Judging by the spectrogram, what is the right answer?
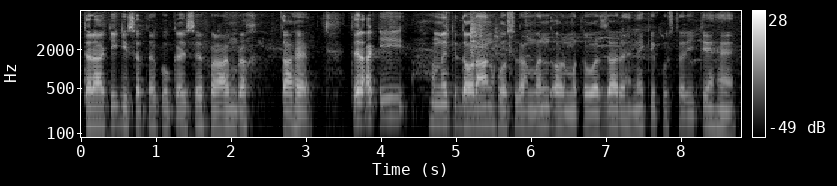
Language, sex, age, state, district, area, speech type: Urdu, male, 18-30, Bihar, Saharsa, urban, spontaneous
